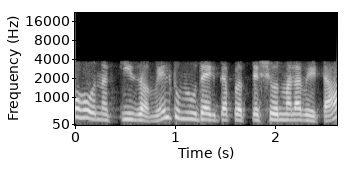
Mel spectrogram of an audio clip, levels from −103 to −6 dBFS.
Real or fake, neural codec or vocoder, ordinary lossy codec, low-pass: real; none; none; 3.6 kHz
